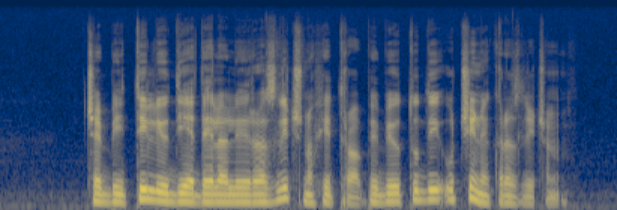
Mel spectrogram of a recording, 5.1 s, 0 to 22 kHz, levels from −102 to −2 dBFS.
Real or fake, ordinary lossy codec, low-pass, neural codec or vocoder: real; none; 19.8 kHz; none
